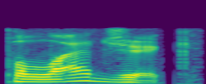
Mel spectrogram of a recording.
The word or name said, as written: pelagic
